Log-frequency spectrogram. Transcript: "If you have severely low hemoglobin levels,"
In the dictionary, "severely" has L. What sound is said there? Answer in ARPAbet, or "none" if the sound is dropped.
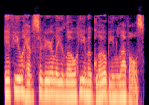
L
